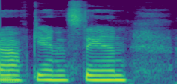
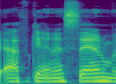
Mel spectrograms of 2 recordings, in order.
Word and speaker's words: Afghanistan: So even the country, it's a very Americanized way to say it, Afghanistan, with that hard G. I've tried to pronounce it Afghanistan, It's closer to something like that. Afghanistan.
